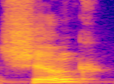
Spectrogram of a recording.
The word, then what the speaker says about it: Chun: is a common name Chun that's my family name um sometimes mispronounced by some students so um not that difficult uh you the sun name is quite common in Singapore so you just add a C Sound in front that'll be fine right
